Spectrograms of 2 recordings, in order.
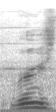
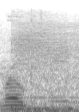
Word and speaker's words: Rouge: a Master Emerald Shard until Rouge oh Rouge Rouge the Bat fatty bat batty bat batty bat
